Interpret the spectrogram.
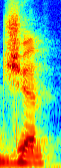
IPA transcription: dʒ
